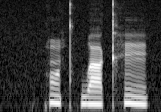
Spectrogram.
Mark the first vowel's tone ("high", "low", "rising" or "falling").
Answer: falling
